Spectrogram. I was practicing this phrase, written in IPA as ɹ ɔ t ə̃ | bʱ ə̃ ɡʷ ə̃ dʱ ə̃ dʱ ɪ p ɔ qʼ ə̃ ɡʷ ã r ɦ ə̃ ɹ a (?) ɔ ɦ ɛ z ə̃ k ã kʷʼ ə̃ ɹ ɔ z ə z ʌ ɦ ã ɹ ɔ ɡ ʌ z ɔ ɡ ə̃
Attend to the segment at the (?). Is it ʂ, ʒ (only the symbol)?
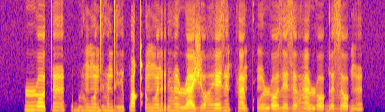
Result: ʒ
